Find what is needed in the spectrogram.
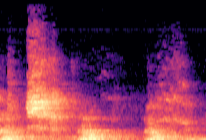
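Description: A few faint, short animal calls in the background during a pause in speech.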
